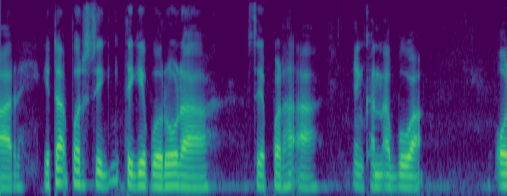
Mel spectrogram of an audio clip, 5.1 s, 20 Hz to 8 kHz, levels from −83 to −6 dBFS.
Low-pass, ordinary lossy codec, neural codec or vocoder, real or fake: none; none; codec, 16 kHz, 2 kbps, X-Codec, HuBERT features, trained on LibriSpeech; fake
